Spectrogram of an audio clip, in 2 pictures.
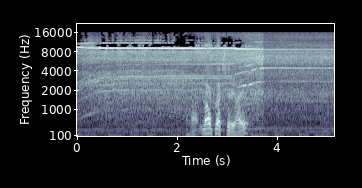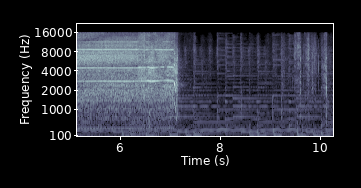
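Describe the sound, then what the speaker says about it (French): A power drill bores a second hole through wood for a designer shelf, starting at reduced speed, whining steadily near the mic for several seconds before stopping, with someone speaking briefly over it. "on perce le trou"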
